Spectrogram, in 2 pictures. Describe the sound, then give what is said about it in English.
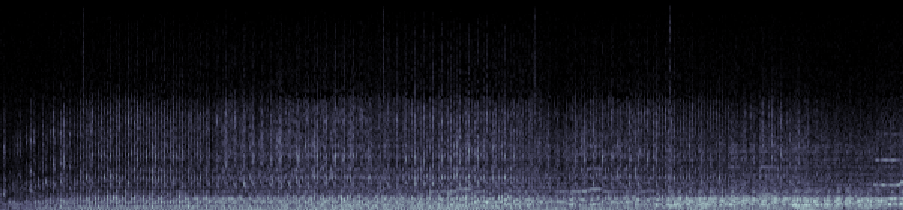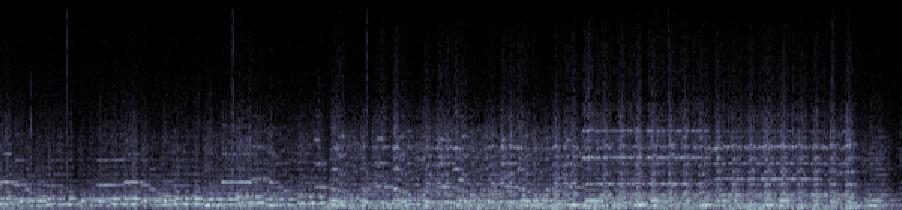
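Engines of a tank squadron rolling forward: a loud, continuous mechanical drone with a knocking, rumbling texture that stays steady throughout, with no talk over it. “Tank squadron forward.”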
